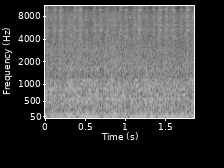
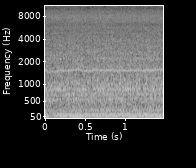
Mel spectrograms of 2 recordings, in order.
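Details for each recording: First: Reliant Scimitar Essex V6 pushrod engine, first start after fixing the top-end rattle: steady idle with a faint, light tapping at the front from a tool left against the spinning front pulley. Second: Reliant Scimitar Essex V6 pushrod engine after valve clearance (tappet) adjustment: smooth even idle, steady low hum, no top-end ticking; purrs, tappet rattle gone.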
